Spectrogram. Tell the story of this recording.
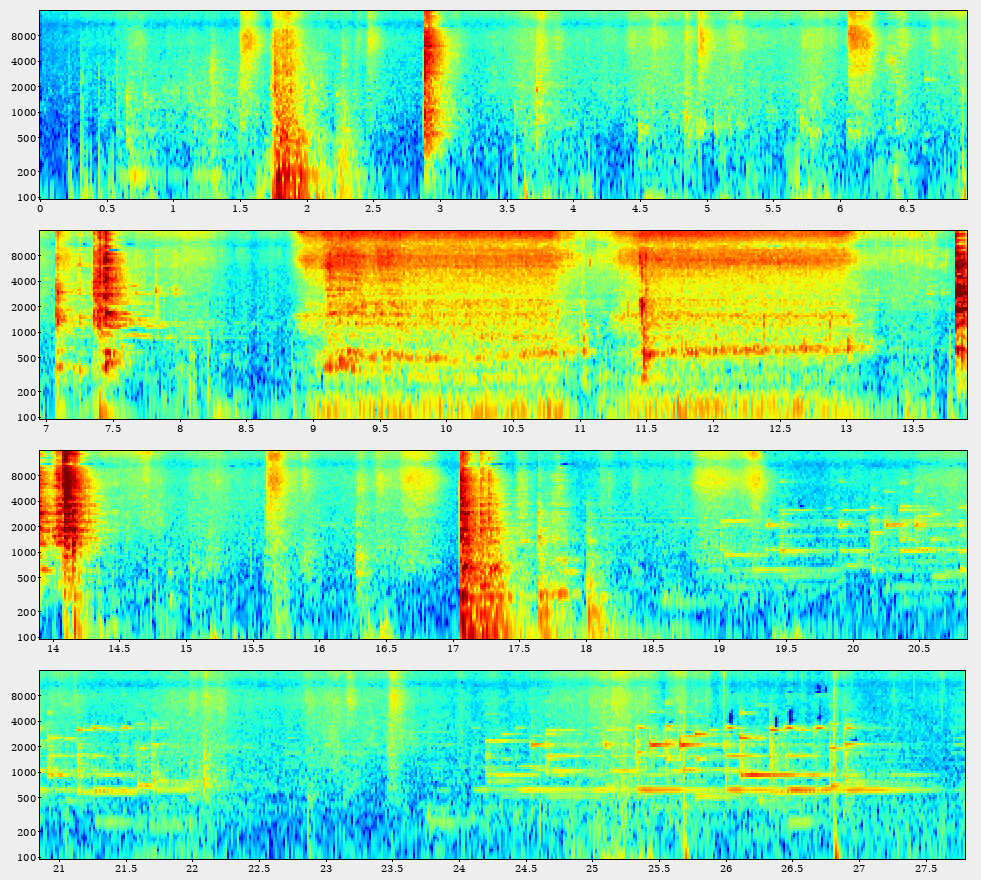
I entered the kitchen and closed the door. Desiring a coffee I took the metal kettle and filled it with water. When I have put the kettle on the stove the phone started ringing.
